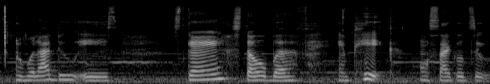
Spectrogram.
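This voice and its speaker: Music can be heard behind the speaker. She is a woman. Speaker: warehouse worker vlogger. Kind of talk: casual vlog chat. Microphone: phone near.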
